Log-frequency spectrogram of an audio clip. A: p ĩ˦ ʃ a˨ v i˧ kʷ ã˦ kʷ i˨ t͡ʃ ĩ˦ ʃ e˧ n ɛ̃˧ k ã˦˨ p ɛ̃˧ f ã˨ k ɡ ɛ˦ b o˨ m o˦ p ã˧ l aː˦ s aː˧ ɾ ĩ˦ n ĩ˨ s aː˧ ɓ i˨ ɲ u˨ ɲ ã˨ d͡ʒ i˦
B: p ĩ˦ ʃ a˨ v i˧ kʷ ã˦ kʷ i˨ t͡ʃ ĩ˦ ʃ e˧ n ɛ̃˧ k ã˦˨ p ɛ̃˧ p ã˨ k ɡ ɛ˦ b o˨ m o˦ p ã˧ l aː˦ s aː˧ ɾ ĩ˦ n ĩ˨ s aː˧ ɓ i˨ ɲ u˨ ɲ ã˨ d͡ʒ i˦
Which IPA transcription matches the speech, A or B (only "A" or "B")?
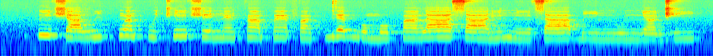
A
